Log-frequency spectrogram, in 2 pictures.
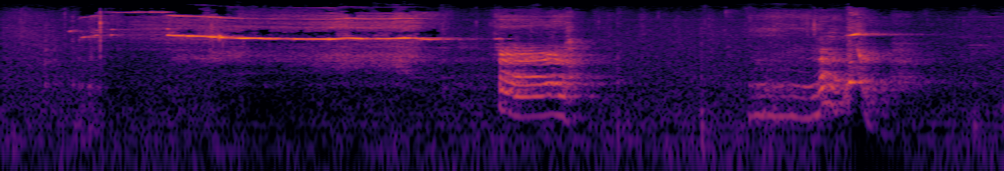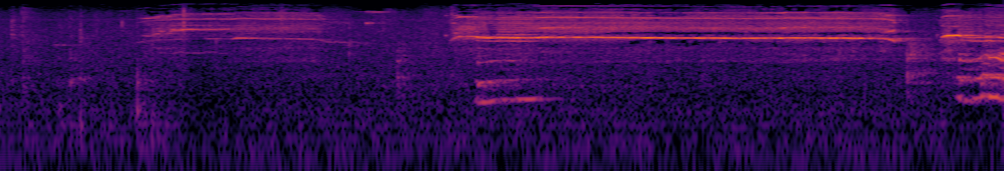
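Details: Nico the dog, jealous of Bandit's bone, whines in thin, very high tones that waver and hold for seconds. Lower, sliding whimpers break in around the third, fifth and ninth seconds. Short quiet gaps fall between the bursts.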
